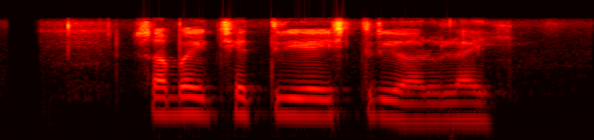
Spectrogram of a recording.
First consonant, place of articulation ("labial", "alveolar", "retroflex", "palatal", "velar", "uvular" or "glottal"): alveolar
